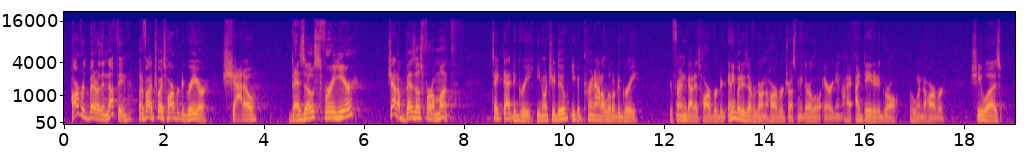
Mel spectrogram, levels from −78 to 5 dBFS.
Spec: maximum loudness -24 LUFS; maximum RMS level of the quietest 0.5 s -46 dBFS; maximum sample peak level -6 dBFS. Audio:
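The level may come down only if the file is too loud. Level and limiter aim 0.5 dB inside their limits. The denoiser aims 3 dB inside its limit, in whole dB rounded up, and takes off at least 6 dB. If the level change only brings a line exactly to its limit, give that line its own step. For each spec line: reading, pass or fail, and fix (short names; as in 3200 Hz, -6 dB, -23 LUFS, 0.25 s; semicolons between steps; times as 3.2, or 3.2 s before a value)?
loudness -19.0 LUFS: fail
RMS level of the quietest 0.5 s -48 dBFS: OK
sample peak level -3.5 dBFS: fail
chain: gain -5.5 dB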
